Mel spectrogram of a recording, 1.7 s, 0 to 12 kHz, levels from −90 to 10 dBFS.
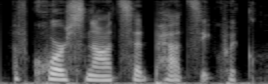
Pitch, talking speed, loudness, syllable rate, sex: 190 Hz, 215 wpm, -20 LUFS, 6.1 syllables/s, female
